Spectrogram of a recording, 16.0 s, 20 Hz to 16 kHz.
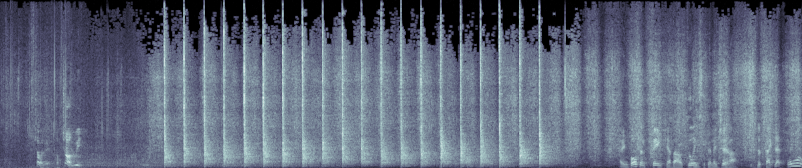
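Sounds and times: hammer blows on metal panel: 3.3s - 11.2s.

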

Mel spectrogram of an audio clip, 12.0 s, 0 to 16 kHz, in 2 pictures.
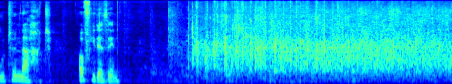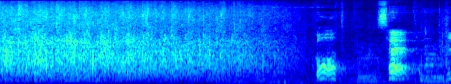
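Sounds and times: audience applauding: 2.2s - 10.1s.

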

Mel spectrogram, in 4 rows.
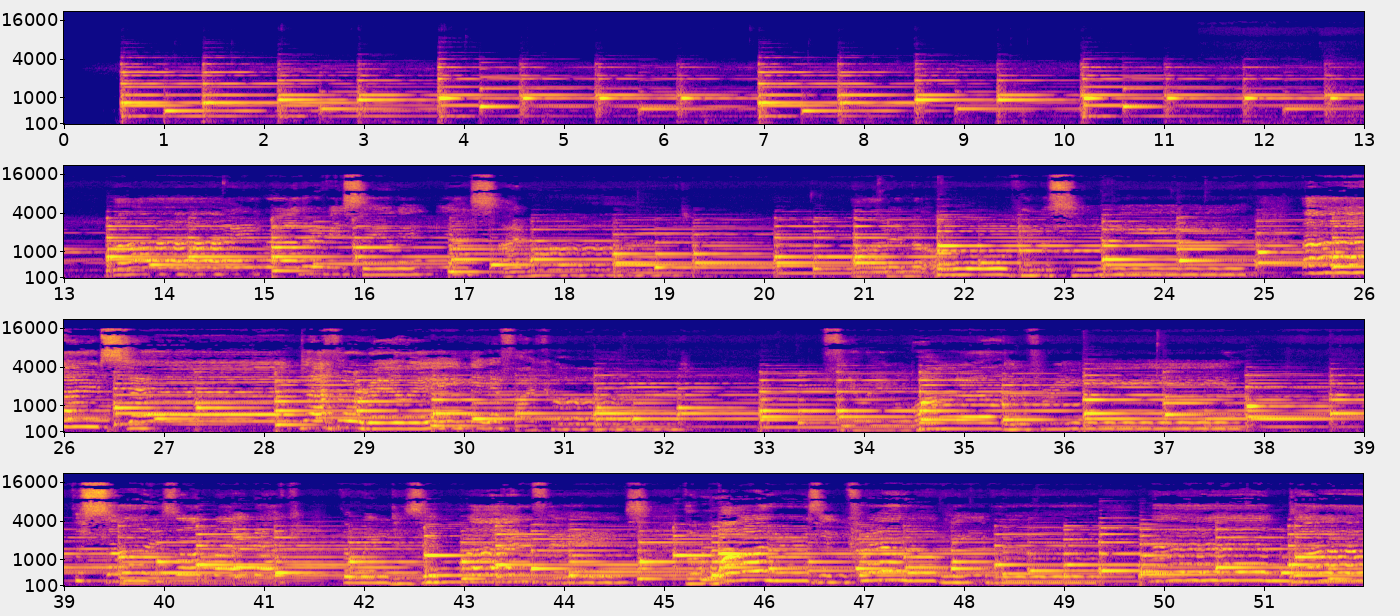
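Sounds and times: piano chords: 0.5s - 51.9s
person singing: 13.4s - 19.6s, 20.4s - 51.9s.

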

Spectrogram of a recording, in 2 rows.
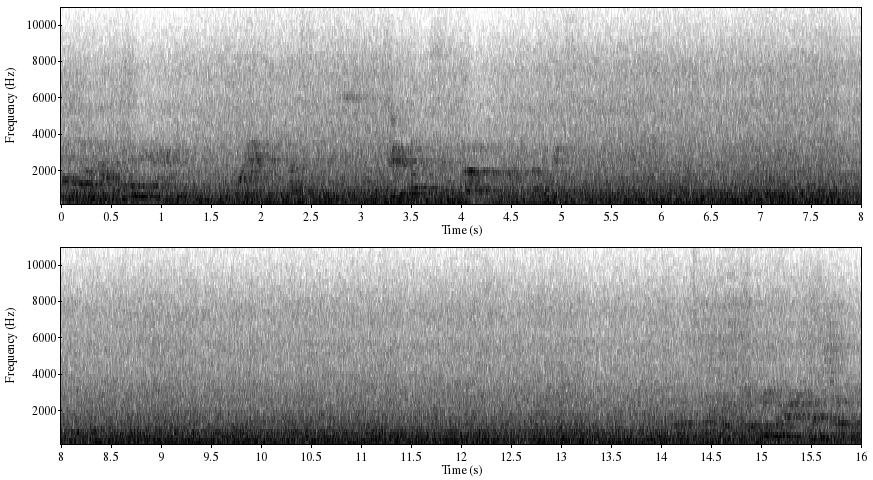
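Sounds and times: train equipment rushing noise: 0.0s - 16.0s.

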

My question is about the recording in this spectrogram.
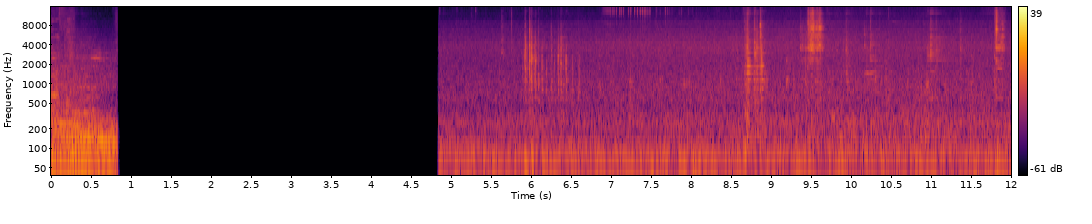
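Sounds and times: pliers clinking on metal pipe: 8.7s - 12.0s.

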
